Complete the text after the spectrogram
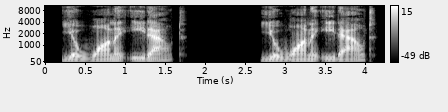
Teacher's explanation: we have reduced want to become wanna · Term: reduction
